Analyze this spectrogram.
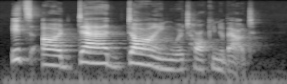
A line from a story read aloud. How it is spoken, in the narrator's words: yelled George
